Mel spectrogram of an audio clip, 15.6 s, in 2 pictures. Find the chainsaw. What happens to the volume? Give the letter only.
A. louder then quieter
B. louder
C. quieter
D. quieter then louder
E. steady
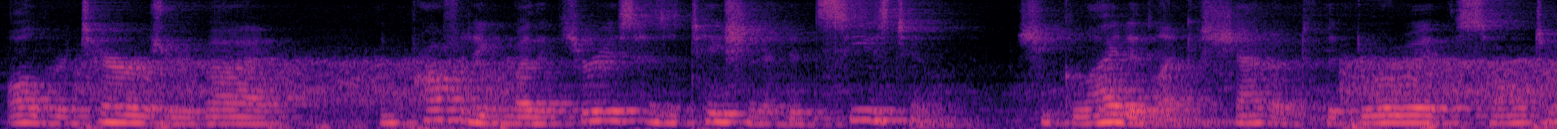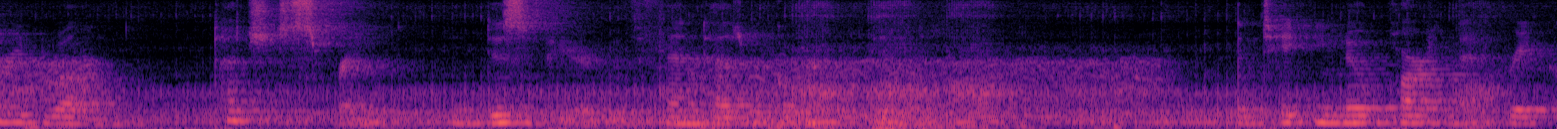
B.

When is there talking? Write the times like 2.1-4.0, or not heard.
0.0-12.5, 13.9-15.5.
